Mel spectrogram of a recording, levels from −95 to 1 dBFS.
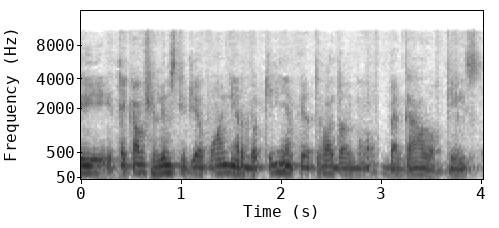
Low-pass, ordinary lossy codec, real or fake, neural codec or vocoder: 10.8 kHz; AAC, 48 kbps; fake; codec, 24 kHz, 1.5 kbps, HILCodec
